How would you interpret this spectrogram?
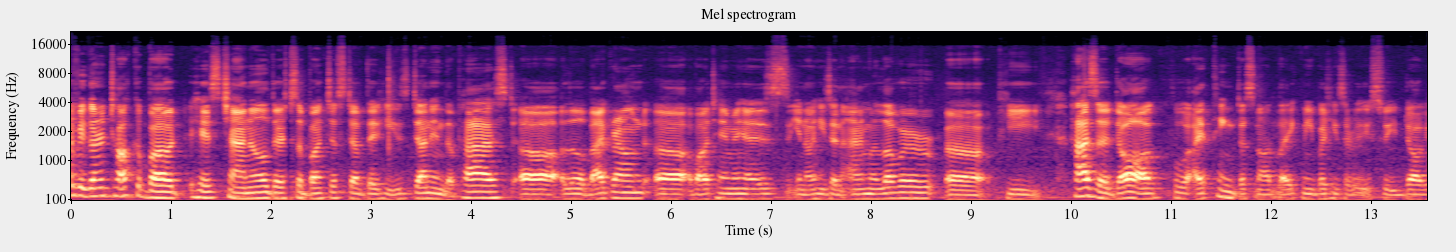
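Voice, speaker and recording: A man's voice: medium pitch, moderate pace, slight background noise. A man hosting a casual interview show, talking in a rambling, self-deprecating way.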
